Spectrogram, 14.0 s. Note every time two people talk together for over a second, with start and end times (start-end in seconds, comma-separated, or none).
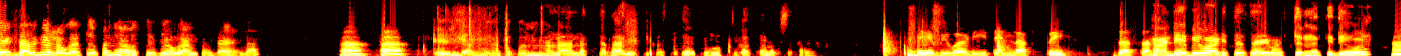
none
